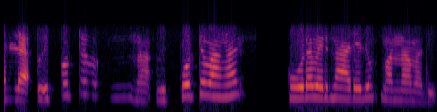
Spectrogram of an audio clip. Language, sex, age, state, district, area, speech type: Malayalam, female, 45-60, Kerala, Kozhikode, urban, conversation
